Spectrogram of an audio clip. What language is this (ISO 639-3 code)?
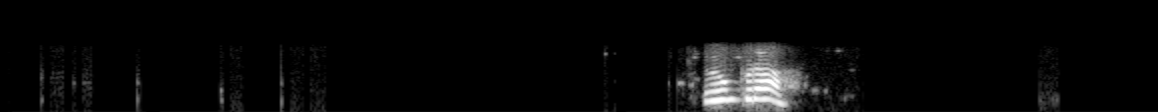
doi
